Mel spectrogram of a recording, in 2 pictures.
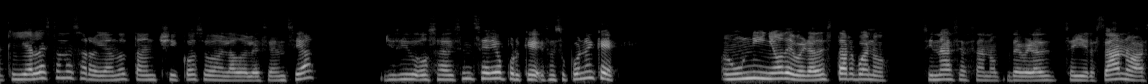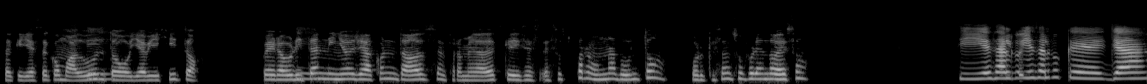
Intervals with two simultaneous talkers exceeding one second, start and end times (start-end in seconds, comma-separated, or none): none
